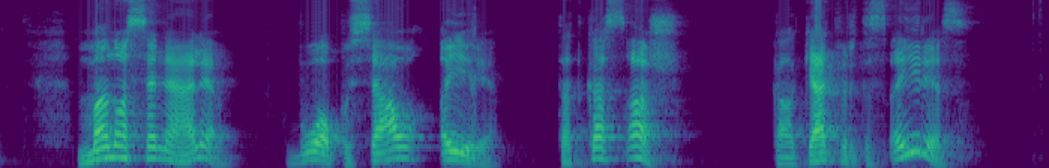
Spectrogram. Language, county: Lithuanian, Kaunas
